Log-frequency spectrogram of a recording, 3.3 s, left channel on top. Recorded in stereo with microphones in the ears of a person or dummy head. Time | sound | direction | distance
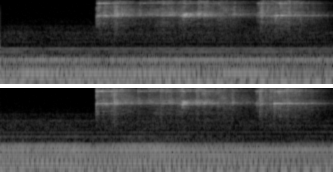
0.9 | keys jangling | 55° right (ahead or behind) | 2.5 m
